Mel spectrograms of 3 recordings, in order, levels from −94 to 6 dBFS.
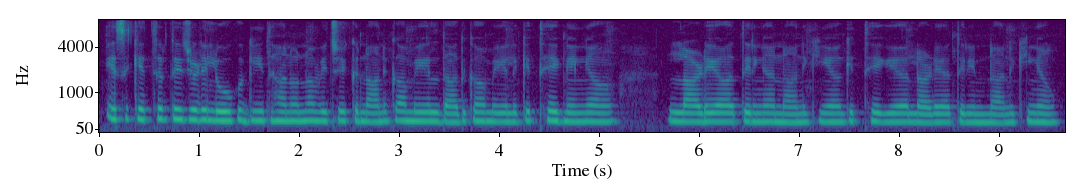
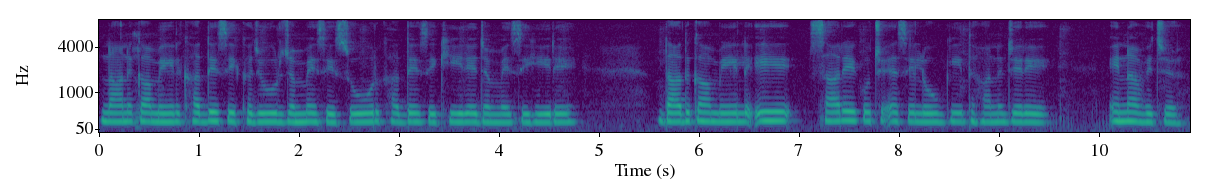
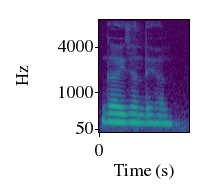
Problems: none marked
